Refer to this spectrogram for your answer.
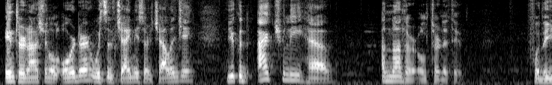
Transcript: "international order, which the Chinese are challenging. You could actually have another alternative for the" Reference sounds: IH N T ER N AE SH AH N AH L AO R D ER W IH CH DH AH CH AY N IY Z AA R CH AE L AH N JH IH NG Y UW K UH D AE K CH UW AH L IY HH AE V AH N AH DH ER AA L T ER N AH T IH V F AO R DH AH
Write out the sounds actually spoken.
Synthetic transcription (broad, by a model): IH N T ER N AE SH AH N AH L AO R D ER W IH CH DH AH CH AY N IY S AA R CH AE L AH N JH IH NG Y UW K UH D AE K CH UW AH L IY HH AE V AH N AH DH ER AA L T ER N AH T IH V F AO R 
